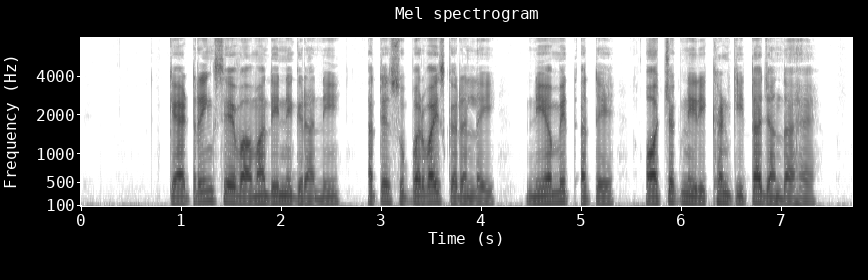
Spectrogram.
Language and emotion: Punjabi, neutral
